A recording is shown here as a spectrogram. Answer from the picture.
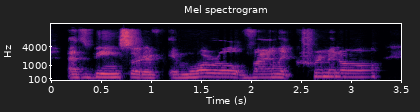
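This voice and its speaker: This is a plain, everyday voice from a woman at medium pitch. She moves at a moderate pace with ordinary pitch variation. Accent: American. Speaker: historian presenter. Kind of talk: webinar presentation. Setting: webinar.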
